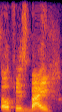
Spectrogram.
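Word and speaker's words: Officevibe: Aquí está, es Carla Romero, y ya me lo escribió como se pronuncia, es Office Vibe.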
